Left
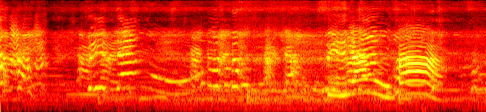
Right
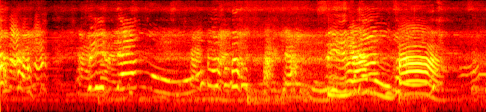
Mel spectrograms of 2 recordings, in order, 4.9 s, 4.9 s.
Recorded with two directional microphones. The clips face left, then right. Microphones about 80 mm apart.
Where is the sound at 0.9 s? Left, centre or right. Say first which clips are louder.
Right 3 dB; right.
